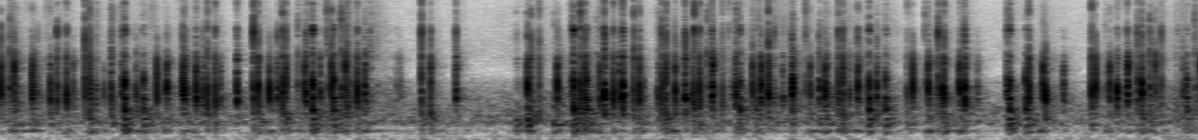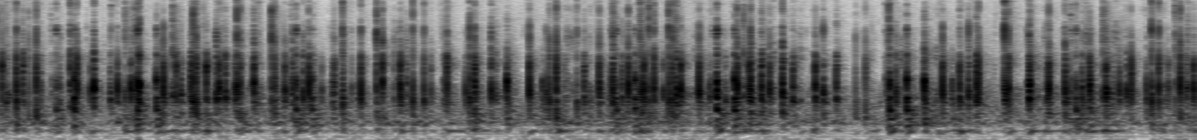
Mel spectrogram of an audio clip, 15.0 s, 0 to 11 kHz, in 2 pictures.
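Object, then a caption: Aluminum mechanical keyboard with plastic keycaps. Fingertips type steadily on the plastic keycaps of a white-pink full-aluminum 65% mechanical keyboard with linear switches. The result is a dense stream of short, dry, clacky keystrokes centered in the mid range with very little low end, broken only by brief pauses around 2.5 and 6 seconds.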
